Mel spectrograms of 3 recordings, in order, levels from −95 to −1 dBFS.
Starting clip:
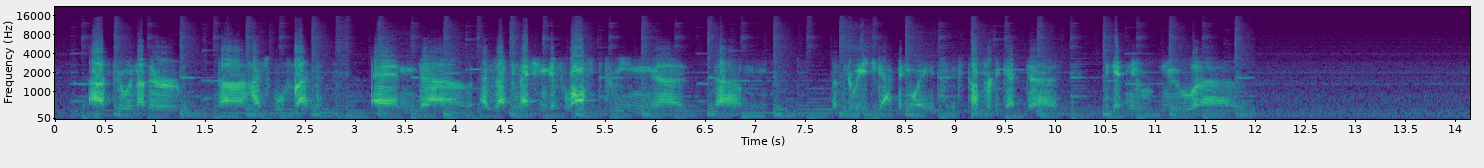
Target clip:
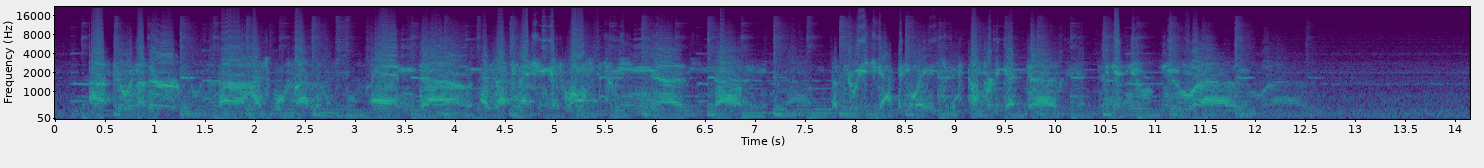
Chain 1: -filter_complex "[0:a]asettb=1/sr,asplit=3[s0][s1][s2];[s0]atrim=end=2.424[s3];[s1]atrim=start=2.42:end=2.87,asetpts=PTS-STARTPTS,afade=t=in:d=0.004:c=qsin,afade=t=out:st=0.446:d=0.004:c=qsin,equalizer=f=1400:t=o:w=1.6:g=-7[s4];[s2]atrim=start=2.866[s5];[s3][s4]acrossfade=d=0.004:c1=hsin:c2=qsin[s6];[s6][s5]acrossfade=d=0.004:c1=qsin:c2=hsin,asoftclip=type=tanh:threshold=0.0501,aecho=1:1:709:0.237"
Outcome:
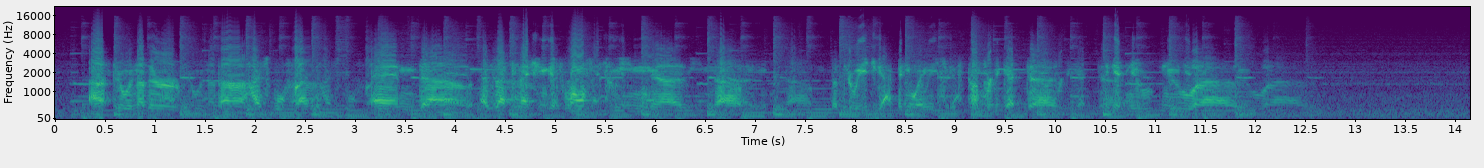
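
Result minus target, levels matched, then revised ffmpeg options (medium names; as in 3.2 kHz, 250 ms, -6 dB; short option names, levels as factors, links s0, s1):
saturation: distortion -7 dB
-filter_complex "[0:a]asettb=1/sr,asplit=3[s0][s1][s2];[s0]atrim=end=2.424[s3];[s1]atrim=start=2.42:end=2.87,asetpts=PTS-STARTPTS,afade=t=in:d=0.004:c=qsin,afade=t=out:st=0.446:d=0.004:c=qsin,equalizer=f=1400:t=o:w=1.6:g=-7[s4];[s2]atrim=start=2.866[s5];[s3][s4]acrossfade=d=0.004:c1=hsin:c2=qsin[s6];[s6][s5]acrossfade=d=0.004:c1=qsin:c2=hsin,asoftclip=type=tanh:threshold=0.0158,aecho=1:1:709:0.237"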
